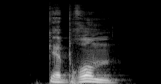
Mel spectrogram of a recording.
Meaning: growling, humming
- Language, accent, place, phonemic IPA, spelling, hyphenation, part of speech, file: German, Germany, Berlin, /ɡəˈbʁʊm/, Gebrumm, Ge‧brumm, noun, De-Gebrumm.ogg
